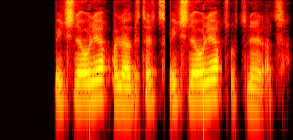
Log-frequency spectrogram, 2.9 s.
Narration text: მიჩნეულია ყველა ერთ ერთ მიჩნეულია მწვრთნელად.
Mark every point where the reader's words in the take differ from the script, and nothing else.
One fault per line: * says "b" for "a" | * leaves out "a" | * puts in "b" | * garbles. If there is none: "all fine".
all fine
